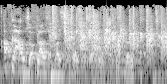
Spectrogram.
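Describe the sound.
A burst of steady, loud applause from a group, many hands clapping at once for a few seconds, with voices calling out and talking over it.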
